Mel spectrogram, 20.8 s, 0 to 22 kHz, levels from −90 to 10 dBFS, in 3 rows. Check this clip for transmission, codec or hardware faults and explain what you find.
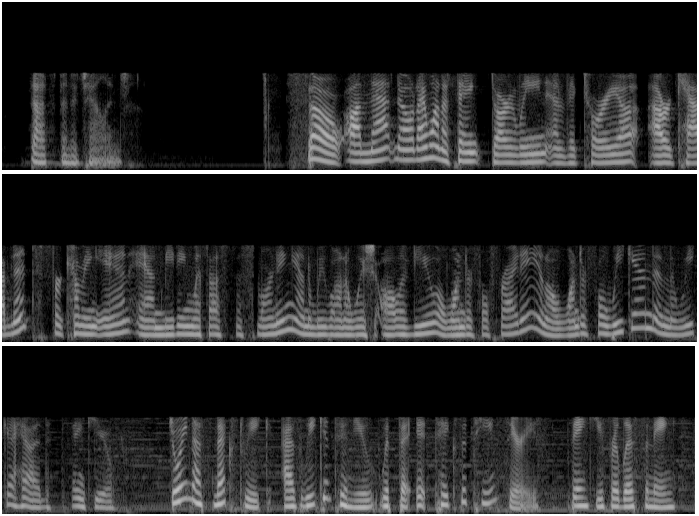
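Nothing stood out on listening, and the sound comes across as an ordinary narrowband call with nothing above 4 kHz.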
